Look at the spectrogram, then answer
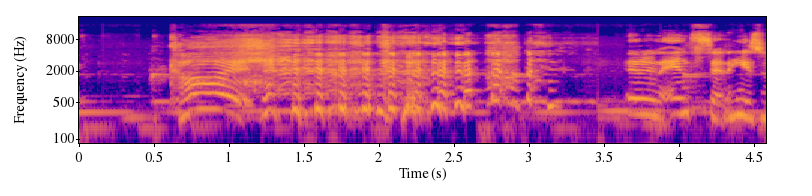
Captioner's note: giggle; laugh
